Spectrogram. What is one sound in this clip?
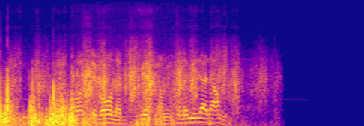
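An elderly man speaks calmly, close up.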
